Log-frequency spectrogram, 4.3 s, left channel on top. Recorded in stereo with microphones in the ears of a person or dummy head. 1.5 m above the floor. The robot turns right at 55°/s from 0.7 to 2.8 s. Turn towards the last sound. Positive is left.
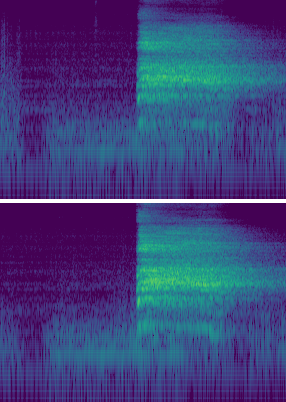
turn(degrees=-85)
